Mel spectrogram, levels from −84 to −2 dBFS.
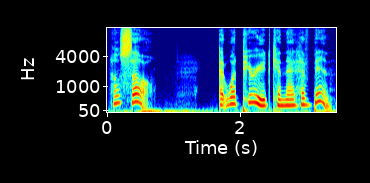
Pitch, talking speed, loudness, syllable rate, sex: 240 Hz, 140 wpm, -18 LUFS, 4.2 syllables/s, female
